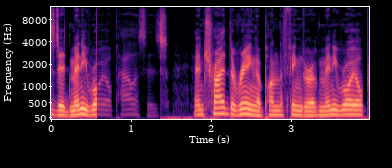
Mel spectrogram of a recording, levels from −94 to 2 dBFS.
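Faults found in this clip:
Speech nearly disappears 0.57–1.37 s, down about 28 dB, just a faint residue left. Looks like one channel inverted, likely a polarity flip on one stereo leg. Mono fold-down cancels the shared centre content.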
